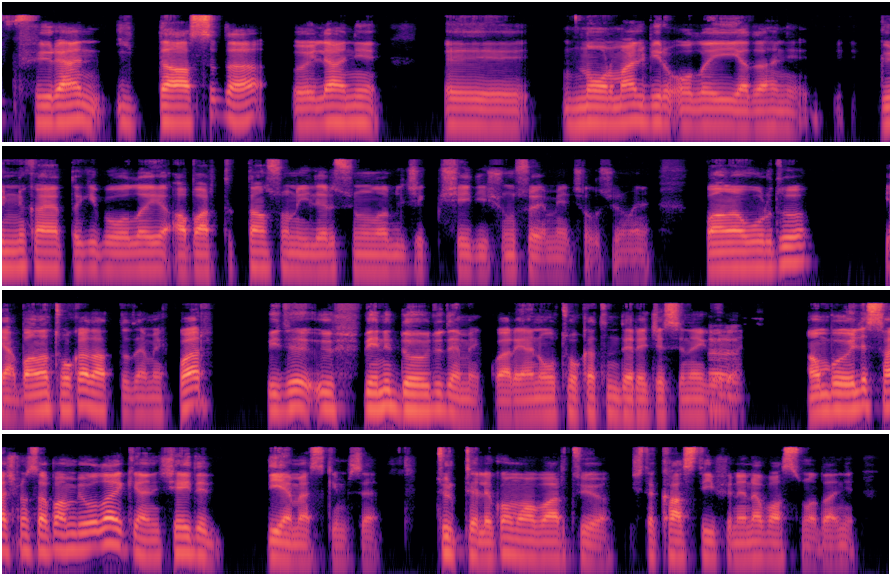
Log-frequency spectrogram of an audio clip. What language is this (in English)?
Turkish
